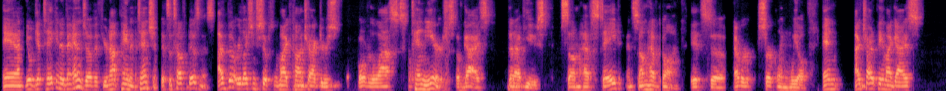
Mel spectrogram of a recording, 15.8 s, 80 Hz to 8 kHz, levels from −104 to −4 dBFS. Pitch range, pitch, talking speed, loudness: 125-165 Hz, 140 Hz, 190 wpm, -24 LUFS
